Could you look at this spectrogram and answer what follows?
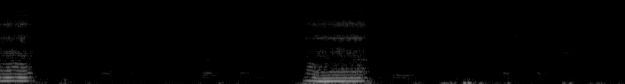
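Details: Sleeping black and white dog wearing an inflatable medical collar: loud, low, rumbling vibrating snores about three seconds apart with soft breathing between, said to be caused by the collar; snoring.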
